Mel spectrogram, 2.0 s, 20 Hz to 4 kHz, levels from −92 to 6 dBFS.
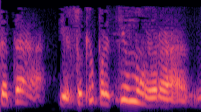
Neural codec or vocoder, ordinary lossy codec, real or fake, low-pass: vocoder, 22.05 kHz, 80 mel bands, Vocos; MP3, 16 kbps; fake; 3.6 kHz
